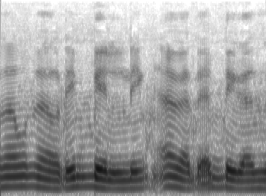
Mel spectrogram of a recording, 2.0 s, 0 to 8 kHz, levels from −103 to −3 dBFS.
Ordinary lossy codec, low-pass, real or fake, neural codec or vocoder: none; none; fake; codec, 16 kHz, 8 kbps, FunCodec, trained on LibriTTS, 25 frames a second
